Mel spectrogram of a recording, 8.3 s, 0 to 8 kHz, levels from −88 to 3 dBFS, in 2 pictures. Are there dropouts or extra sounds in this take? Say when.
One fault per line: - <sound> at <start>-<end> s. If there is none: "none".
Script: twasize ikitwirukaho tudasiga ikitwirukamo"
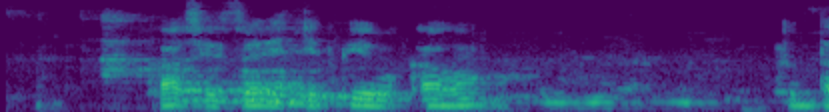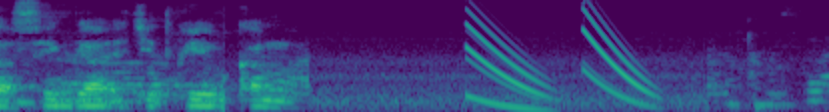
- chirp at 6.5-7.5 s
